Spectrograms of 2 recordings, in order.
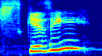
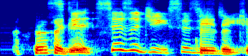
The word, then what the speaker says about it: syzygy: Oh my gosh, Skizzy? Syzygy is how you say that.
